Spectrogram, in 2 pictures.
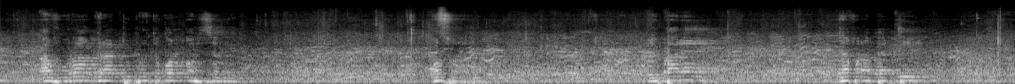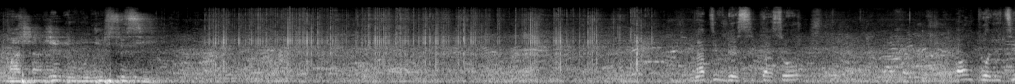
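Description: A man speaks formally into a microphone through loudspeakers outdoors.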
